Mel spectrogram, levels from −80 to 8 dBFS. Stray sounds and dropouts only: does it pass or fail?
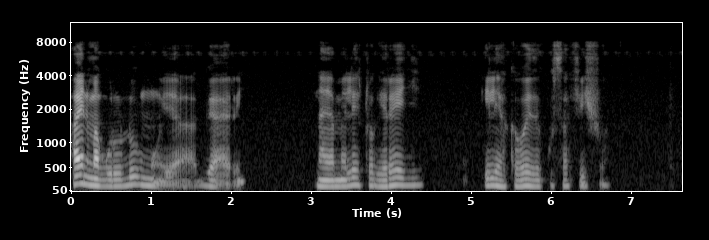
pass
